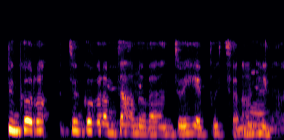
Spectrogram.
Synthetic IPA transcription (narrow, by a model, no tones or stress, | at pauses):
d̥winɡʊɾadwinɡʊvɛɾamdanɔðɛndwiheːd̚bʊjtʰɔnanhɪna̰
